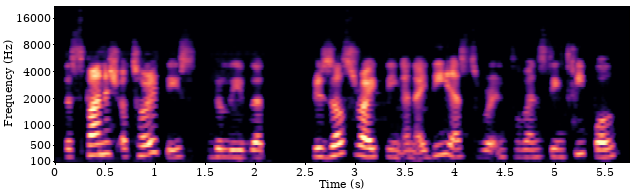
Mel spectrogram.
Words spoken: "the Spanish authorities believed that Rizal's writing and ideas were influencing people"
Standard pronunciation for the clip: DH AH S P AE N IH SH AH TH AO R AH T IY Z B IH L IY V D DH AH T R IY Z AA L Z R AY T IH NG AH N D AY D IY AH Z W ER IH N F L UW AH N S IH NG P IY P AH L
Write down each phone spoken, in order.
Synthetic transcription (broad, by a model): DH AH S P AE N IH SH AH T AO R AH T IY S B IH L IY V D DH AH T R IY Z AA L S R AY T IH NG AH N D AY D IY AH S W ER IH N F L UW AH N S IH NG P IY P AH L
